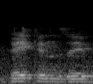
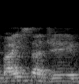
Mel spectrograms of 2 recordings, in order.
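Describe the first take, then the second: First: It is said with the Tibetan modified pronunciation. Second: It is said with the original Sanskrit pronunciation. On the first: "Baconze is Tibetan uh, modification of the pronunciation" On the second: "the original Sanskrit, which is Baisaje"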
